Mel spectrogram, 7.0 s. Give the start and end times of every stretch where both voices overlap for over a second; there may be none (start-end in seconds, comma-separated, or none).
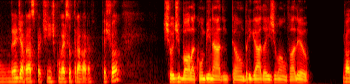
none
